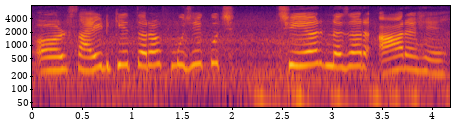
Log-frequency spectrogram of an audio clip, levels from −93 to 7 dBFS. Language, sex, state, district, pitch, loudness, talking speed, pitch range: Hindi, female, Haryana, Jhajjar, 340 Hz, -15 LUFS, 155 wpm, 285-360 Hz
